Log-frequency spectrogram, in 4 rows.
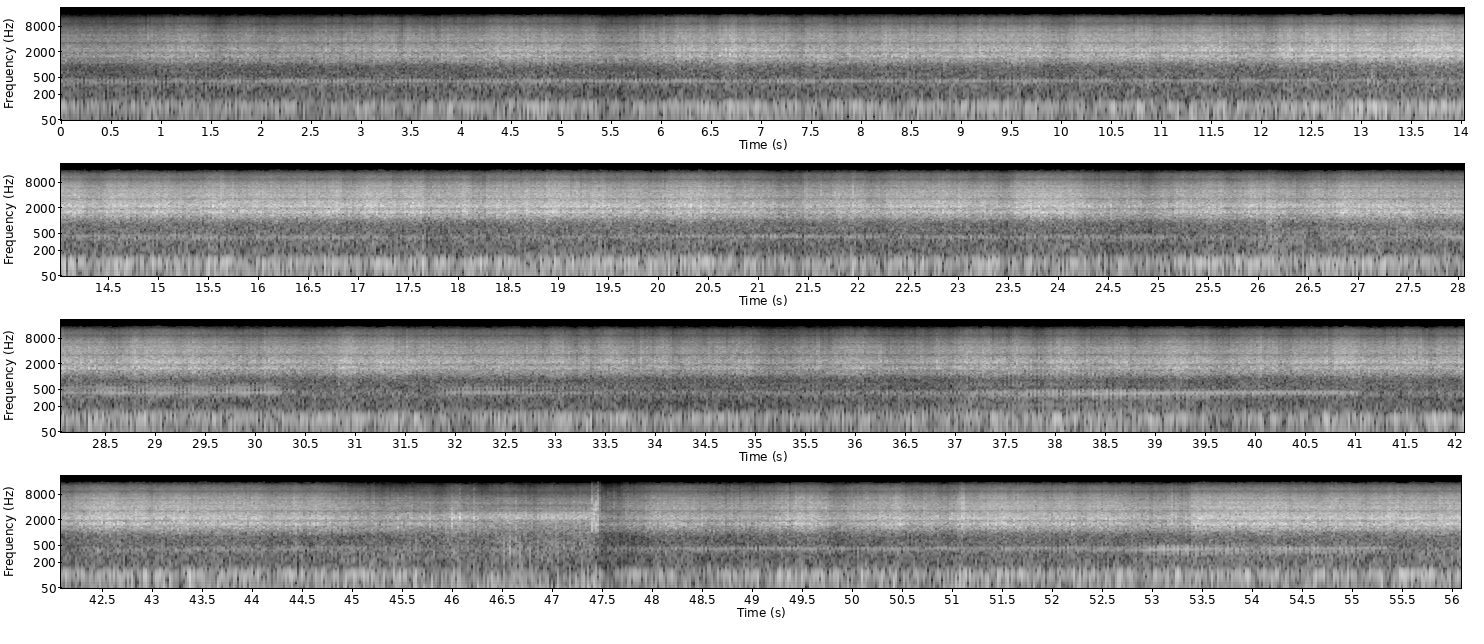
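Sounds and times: motorcycle engine cruising: 0.0s - 56.0s
wind and road rush: 0.0s - 56.0s.

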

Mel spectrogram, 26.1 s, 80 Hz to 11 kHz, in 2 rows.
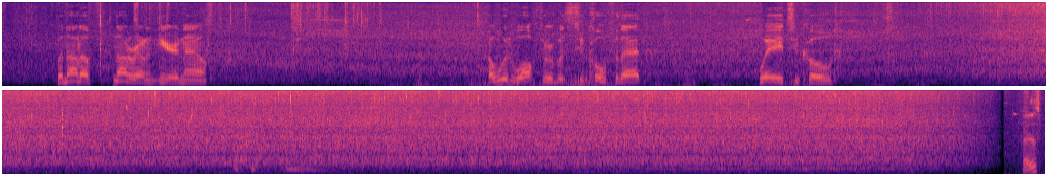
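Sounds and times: water rushing over rocks: 11.0s - 25.6s.

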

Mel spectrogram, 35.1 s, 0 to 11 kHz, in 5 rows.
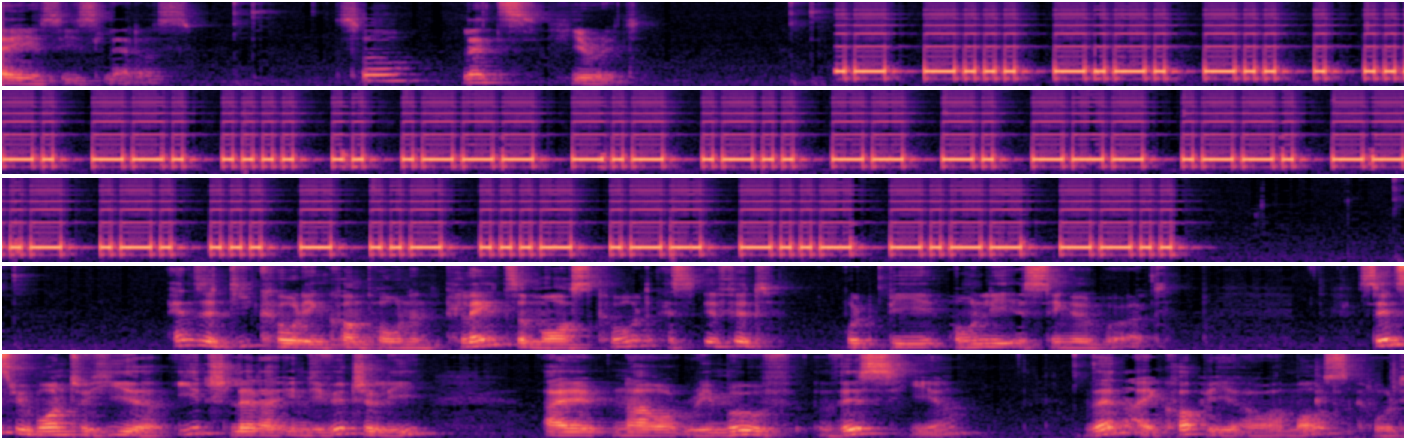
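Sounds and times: morse code beeps: 4.2s - 20.1s.

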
